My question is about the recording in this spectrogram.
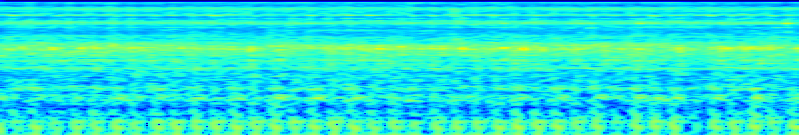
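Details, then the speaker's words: Yamaha Jupiter MX single-cylinder after replacing the damaged piston/cylinder block parts that caused a kletek knocking; original connecting rod kept: even thumping idle, no knock or clatter; very smooth, healthy idle after repair. "halus sangat halus Coba kita [Musik] Geb begitu halus motornya"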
